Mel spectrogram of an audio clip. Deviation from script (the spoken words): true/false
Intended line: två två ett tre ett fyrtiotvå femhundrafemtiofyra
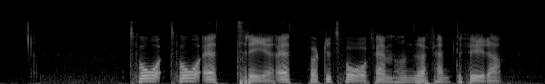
false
